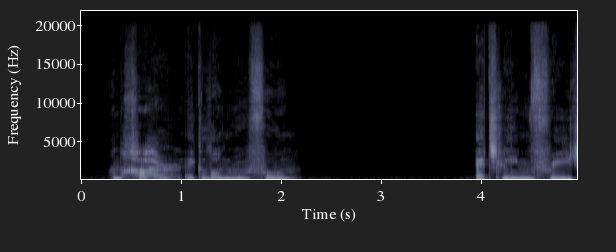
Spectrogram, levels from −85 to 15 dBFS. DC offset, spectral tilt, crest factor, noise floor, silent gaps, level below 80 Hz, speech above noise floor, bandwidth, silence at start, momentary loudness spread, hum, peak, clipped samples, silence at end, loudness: under 0.1%; -4 dB/octave; 22 dB; -74 dBFS; none; -58 dBFS; 40 dB; over 20 kHz; 0.3 s; 11 LU; none; -14 dBFS; under 0.1%; 0 s; -35 LUFS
